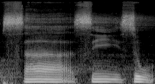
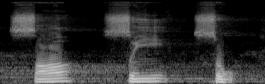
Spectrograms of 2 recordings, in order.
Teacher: Lawan dari ini istifal semuanya tipis semuanya pergerakan lidahnya turun ke dasar mulut. Bedakan sin sama shad ya itunya istilla sama istifalnya · Bedakan sin sama sod, yaitunya isti'la sama istifalnya itu. Kalau sin turun sa si su, ketika sod terangkat so si su.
